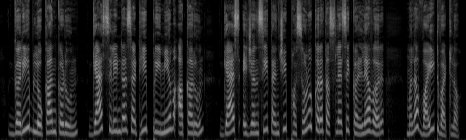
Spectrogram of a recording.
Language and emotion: Marathi, disgusted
